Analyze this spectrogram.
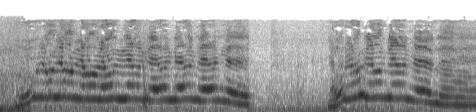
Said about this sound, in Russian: Ну, это кот.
